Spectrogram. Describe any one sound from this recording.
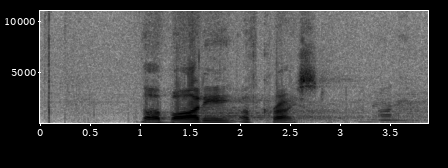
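A man chants a short phrase through a microphone, echoing in a large hall.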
